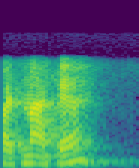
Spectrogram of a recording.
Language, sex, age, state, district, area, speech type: Maithili, male, 30-45, Bihar, Madhubani, rural, conversation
